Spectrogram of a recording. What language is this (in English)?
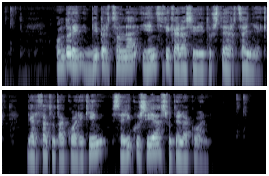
Basque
